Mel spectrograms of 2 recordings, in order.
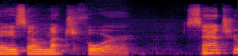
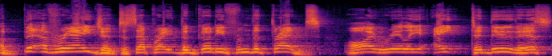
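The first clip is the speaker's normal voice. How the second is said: put-on pitched-up Cockney accent, H dropped from hate; 7 semitones higher than usual. Voicing a character in a Cockney accent, dropped H's. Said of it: "they always drop their H's, the Cockneys".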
